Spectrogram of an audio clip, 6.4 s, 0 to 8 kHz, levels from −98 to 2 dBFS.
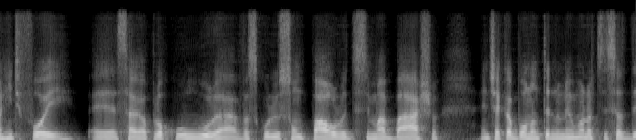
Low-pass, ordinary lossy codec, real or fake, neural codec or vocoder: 7.2 kHz; none; fake; codec, 16 kHz, 0.3 kbps, FocalCodec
